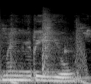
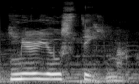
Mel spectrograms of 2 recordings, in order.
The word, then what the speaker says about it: Myriostigma: So, ganun pala siya pinapronounce. Kasi, sabi ko dati, may Rio. So, it's Mirio stigma.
